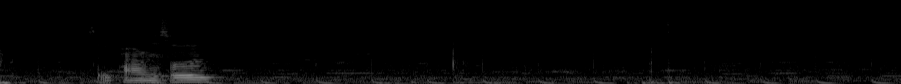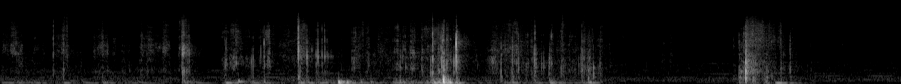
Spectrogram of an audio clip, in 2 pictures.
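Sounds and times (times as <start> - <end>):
packaging crinkling and tearing: 9.1 - 15.2, 16.4 - 17.0.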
